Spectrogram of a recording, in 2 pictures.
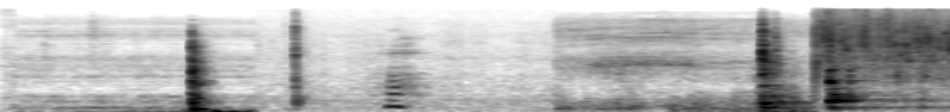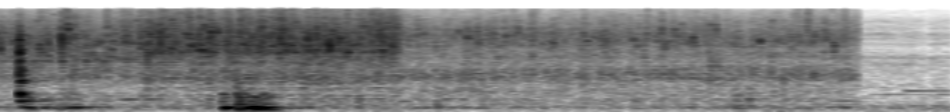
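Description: A chef's knife knocks three times on a wooden cutting board while slicing mushrooms. Then sliced mushrooms fry in a hot pan with a steady sizzle, broken by a few knocks and scrapes, until the sizzle cuts off abruptly near the end.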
